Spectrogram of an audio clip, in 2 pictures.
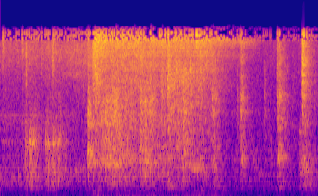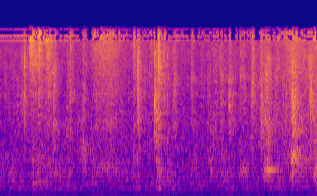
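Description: Milking-parlour equipment at work: repeated sharp metal clanks and clatters, with a hissing rush about a second in.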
